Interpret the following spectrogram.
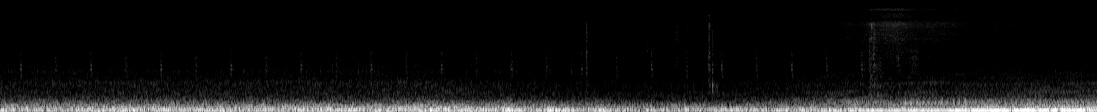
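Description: Low, steady rumble of a car's engine and tyres inside the cabin. A turn-signal relay ticks about three times a second as the car turns at an intersection, stopping about seven seconds in, and a brief hiss comes near the end.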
